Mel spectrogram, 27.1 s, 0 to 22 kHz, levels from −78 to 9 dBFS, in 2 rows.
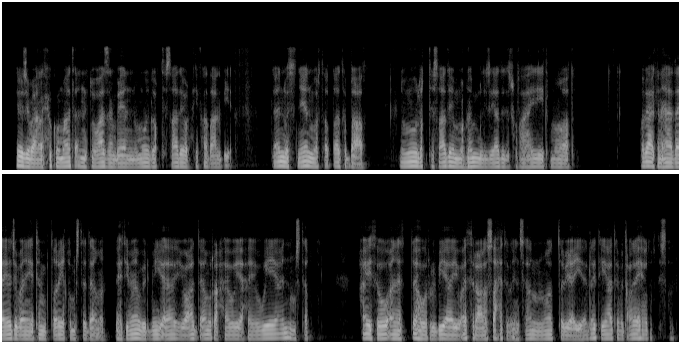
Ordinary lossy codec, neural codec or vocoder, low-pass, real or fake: none; none; 7.2 kHz; real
